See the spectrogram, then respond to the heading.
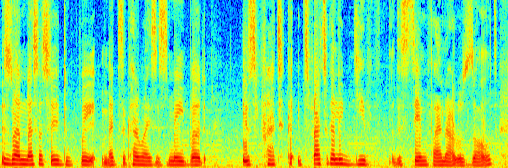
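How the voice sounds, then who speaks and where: A woman with a non-native accent, flat monotone intonation, and music in the background. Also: medium pitch for a woman, moderate pace. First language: not English. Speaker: cooking vlogger. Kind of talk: cooking tutorial voiceover.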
